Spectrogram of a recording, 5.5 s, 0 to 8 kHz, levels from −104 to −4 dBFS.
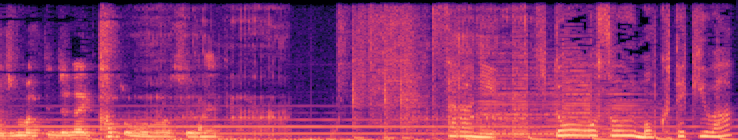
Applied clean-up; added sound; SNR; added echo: none; Wind instrument, woodwind instrument + Liquid; 11 dB; none.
